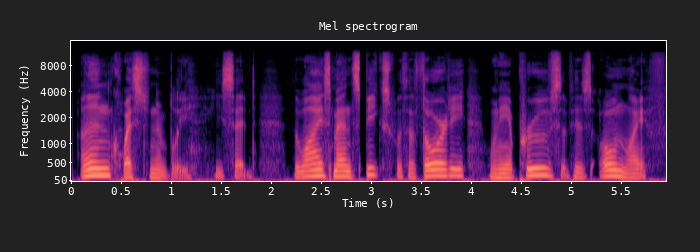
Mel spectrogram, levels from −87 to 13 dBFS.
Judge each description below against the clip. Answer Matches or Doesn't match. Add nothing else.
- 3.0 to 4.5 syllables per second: Doesn't match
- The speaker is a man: Matches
